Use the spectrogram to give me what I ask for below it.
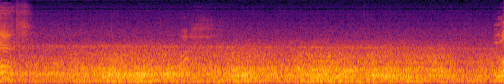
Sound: jet roars

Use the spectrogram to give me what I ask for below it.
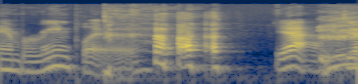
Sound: chuckling

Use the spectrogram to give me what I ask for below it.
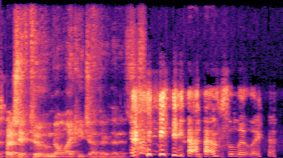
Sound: laughs

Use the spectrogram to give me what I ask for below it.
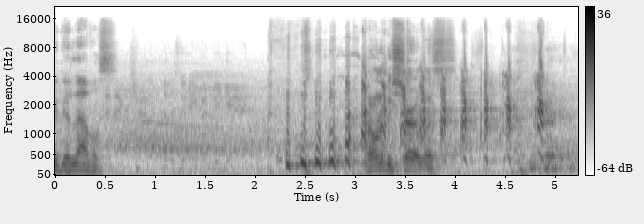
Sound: laugh

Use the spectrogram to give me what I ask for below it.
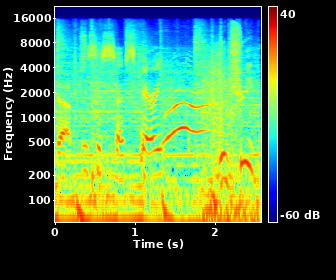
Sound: screams

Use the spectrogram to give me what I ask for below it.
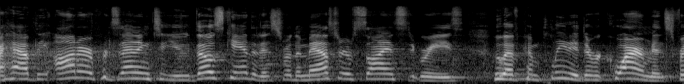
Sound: cheering and Applause

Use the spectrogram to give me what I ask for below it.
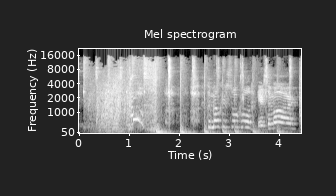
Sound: pants

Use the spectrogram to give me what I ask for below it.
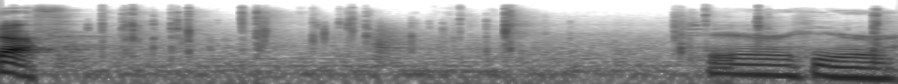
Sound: food packet rustling

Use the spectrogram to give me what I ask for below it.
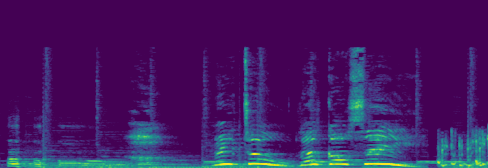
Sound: Santa Voiceover; gasps; various cartoon sound effects

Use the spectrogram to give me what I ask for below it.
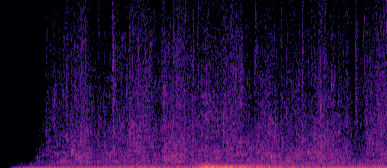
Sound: water sloshing

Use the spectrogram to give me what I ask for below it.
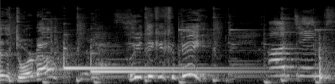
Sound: doorbell

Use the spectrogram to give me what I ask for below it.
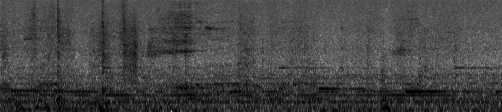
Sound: snoring

